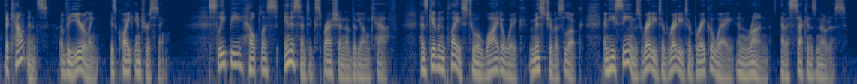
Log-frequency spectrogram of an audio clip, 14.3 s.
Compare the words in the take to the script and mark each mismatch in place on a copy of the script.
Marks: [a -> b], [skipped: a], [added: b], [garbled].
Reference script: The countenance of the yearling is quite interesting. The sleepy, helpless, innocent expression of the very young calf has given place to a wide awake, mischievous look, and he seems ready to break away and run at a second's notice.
The countenance of the yearling is quite interesting. [skipped: The] sleepy, helpless, innocent expression of the [skipped: very] young calf has given place to a wide awake, mischievous look, and he seems ready to [added: ready to] break away and run at a second's notice.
